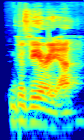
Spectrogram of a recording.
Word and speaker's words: Gaviria: your host and today I'm joined by gavier hopefully I pronounce that correctly I'm not really the best with like Spanish how do you pronounce your last name gavia gavia gavia okay thank you yeah thank you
